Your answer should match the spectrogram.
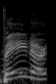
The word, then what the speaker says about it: Boehner: children there yeah partner border I know it's pronounced Boehner it's a genuine mistake you know Boehner is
